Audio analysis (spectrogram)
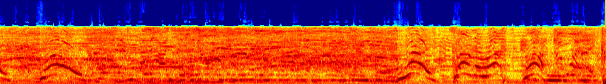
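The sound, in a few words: crowd cheering for Cynthia Morgan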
